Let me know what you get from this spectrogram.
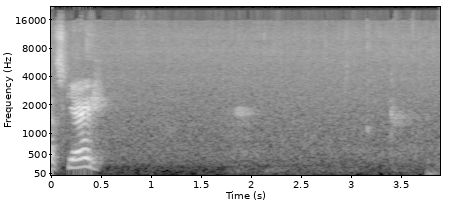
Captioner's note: rain trickling in distance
